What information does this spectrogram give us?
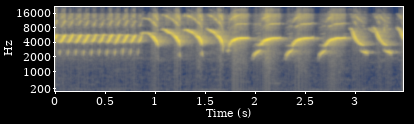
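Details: Canary song meant to teach young canaries: a quick even trill of short notes, followed by a series of loud down-slurred whistled phrases and chirps repeated at a lively pace.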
